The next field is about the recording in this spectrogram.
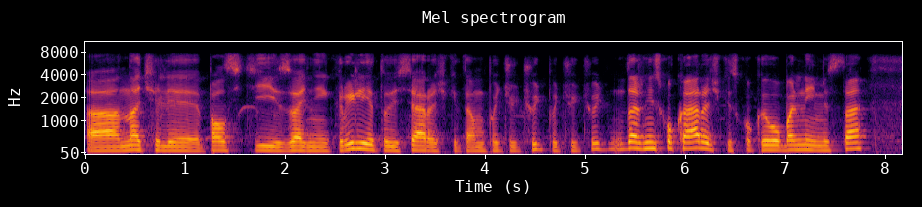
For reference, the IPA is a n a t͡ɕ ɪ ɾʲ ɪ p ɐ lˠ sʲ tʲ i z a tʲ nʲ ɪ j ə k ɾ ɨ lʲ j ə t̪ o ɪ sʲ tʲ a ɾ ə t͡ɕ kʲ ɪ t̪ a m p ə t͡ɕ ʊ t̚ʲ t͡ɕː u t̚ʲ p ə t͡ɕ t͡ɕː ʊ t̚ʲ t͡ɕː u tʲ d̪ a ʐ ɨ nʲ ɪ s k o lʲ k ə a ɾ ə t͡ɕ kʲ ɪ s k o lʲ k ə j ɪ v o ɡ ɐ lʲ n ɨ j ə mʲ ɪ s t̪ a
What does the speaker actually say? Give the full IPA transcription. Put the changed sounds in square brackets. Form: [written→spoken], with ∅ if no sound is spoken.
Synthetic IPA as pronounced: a n a t͡ɕ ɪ [ɾʲ→lʲ] ɪ p ɐ lˠ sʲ tʲ i z a [tʲ→dʲ] nʲ ɪ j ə k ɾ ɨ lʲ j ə t̪ o ɪ sʲ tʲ a ɾ ə t͡ɕ kʲ ɪ t̪ a m p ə t͡ɕ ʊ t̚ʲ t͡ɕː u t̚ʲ p ə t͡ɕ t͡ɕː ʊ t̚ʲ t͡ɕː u tʲ d̪ a ʐ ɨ nʲ ɪ s k o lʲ k ə a ɾ ə t͡ɕ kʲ ɪ s k o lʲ k ə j ɪ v o [ɡ→b] ɐ lʲ n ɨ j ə mʲ ɪ s t̪ a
